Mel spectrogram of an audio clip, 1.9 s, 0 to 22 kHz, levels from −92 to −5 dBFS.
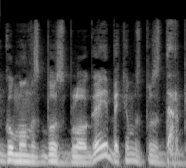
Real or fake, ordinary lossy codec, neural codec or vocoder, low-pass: fake; MP3, 64 kbps; autoencoder, 48 kHz, 128 numbers a frame, DAC-VAE, trained on Japanese speech; 14.4 kHz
